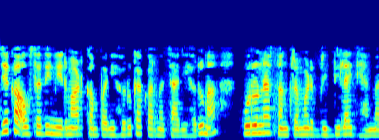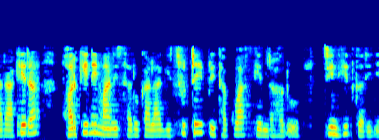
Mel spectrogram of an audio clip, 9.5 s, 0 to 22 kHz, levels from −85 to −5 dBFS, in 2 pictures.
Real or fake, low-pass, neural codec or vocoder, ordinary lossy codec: real; 5.4 kHz; none; AAC, 32 kbps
